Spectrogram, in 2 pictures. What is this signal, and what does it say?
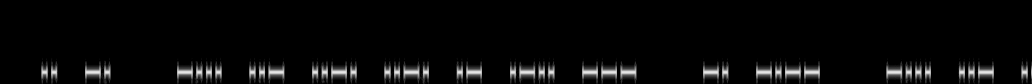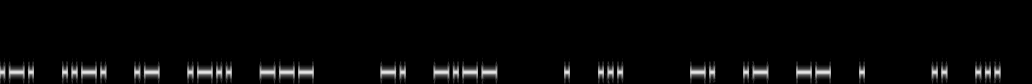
Morse code, heard as a keyed tone, about 25 wpm, spaced as for 18 wpm, 570 Hz. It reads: IN BUFFALO NY BUFFALO NY ES NAME IS
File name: qso223 18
